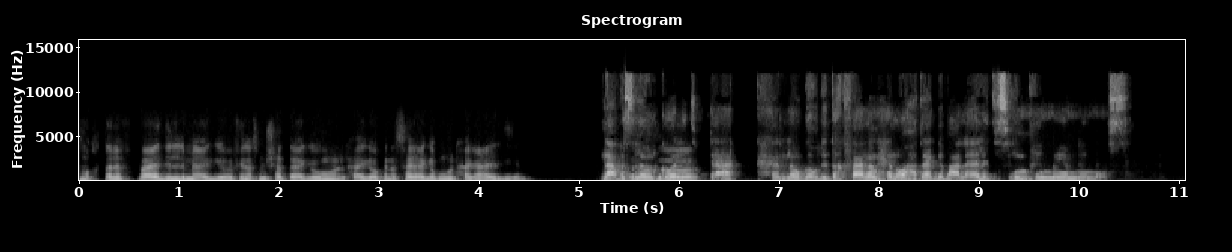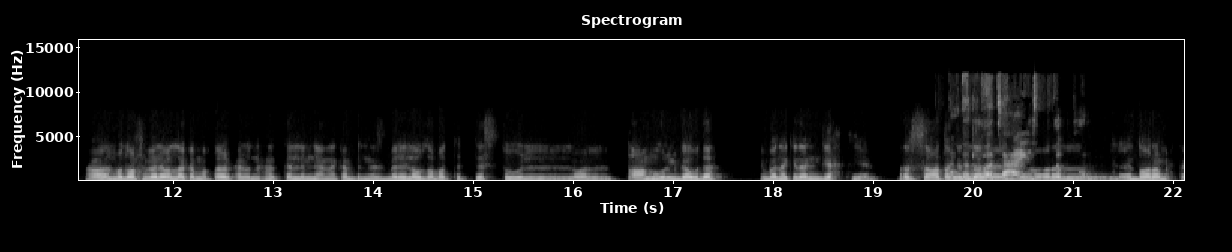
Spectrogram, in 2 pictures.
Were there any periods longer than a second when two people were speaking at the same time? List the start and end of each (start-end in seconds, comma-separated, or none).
19.8-21.4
